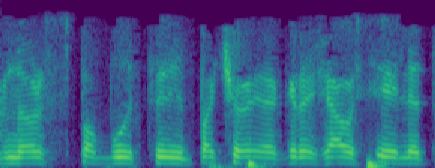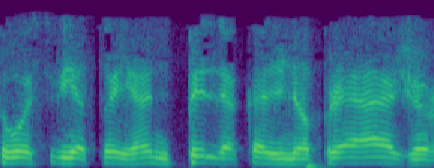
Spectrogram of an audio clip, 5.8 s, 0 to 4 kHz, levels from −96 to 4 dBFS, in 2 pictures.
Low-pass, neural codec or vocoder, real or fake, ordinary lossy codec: 3.6 kHz; none; real; MP3, 24 kbps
